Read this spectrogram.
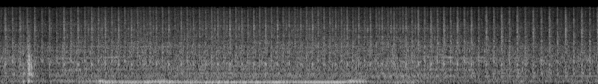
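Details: Opel Astra H 2006, Z16XEP engine, knock began around 170,000 km: irregular light tapping about twice per second at idle; shop suspects intake manifold needing cleaning and Twinport flaps, camshafts and pistons reportedly fine; engine knock, cause unconfirmed.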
